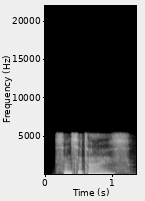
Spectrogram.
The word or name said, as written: sensitize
